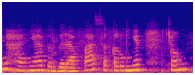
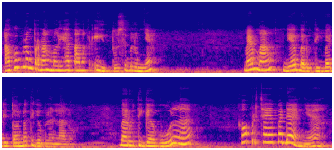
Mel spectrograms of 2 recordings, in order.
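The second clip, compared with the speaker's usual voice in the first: incredulous questioning, louder, rising high at the end; puzzled surprise; 3 semitones higher, 4 dB louder than usual. Shown as a demonstration. Doubting trust in a child who arrived three months ago, astonished. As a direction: question it as if you can't believe it.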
